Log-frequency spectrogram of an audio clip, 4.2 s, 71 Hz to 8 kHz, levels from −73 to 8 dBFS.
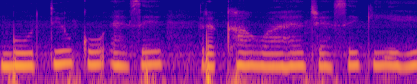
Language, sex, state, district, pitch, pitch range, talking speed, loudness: Hindi, female, Uttarakhand, Uttarkashi, 205 Hz, 200-215 Hz, 145 wpm, -22 LUFS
